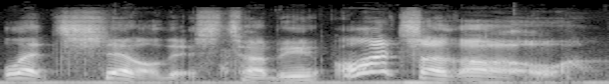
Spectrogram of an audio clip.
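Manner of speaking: Mario voice. Retold or imitated. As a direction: drawl it out like a cartoon plumber. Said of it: "Mario says with Sonic's like".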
